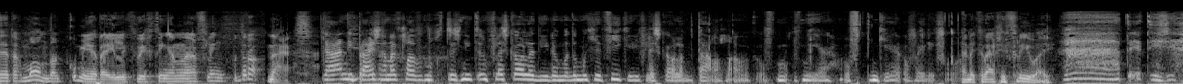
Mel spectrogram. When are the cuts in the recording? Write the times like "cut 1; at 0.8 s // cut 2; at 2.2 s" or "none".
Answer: none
